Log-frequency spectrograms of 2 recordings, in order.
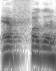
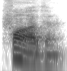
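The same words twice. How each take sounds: First: Letter name "ef" before ফাদার; wrongly literal এফ ফাদার, with an extra "ef"; spelled-out F. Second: ফাদার as a firm, falling "FA-da", no R; louder teacher's model of ফাদার, ending without R; silent final R. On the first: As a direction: say এফ ফাদার, naming the F first. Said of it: "এফ ফাদার হওয়ার কথা ছিল". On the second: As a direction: open ফাদার on a pure F sound, drop the R. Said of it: "উচ্চারণের সময় এটা হয় না". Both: Shown as a demonstration.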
